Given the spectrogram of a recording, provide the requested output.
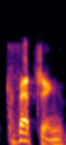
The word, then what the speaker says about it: kvetching: We need to work on your pronunciation of Yiddish words. You put like a little extra vowel sound in there. It's kvetching. The K and V go right together. You said sort of it was a bit of a kvetching. So let's work on kvetching.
